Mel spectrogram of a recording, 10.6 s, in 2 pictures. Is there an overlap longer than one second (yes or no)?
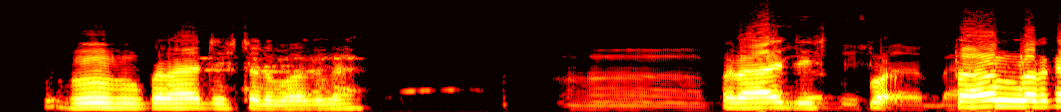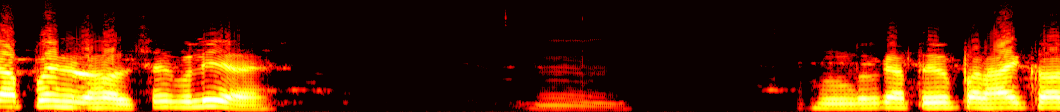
yes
